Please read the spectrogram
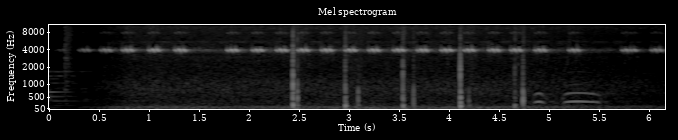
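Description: Night ambience effect: crickets chirping in a steady pulsing trill, with a few sharp clicks in the middle and an owl hooting twice near the end.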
